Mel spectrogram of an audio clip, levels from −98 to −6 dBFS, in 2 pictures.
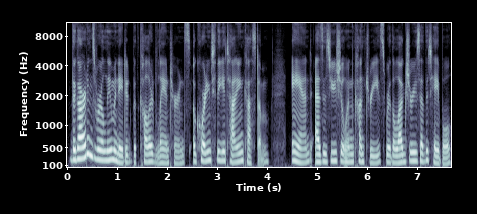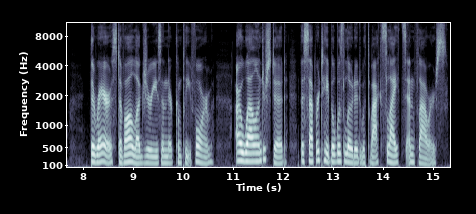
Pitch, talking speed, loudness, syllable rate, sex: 175 Hz, 170 wpm, -20 LUFS, 5.8 syllables/s, female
